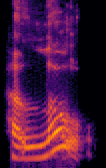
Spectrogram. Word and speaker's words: hello: These words are stressed on the second syllable. So the sound is Hello. Obey before today.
